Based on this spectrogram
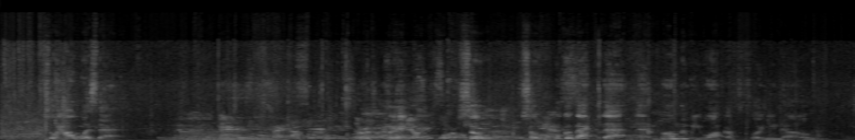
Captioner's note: ambivalent and discontented mutters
